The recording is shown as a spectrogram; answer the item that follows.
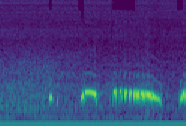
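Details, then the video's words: Two-ending spotted dove in the 'giọng đồng' voice style, kept for training decoys, gives a quick double note, an arched coo and a long throbbing rolled coo that falls away, another coo beginning at the end. "Chim cu gáy hai hậu giọng hay kích bổi tập mồi hiệu quả nhất. Cu gáy mồi cây kích bổi"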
